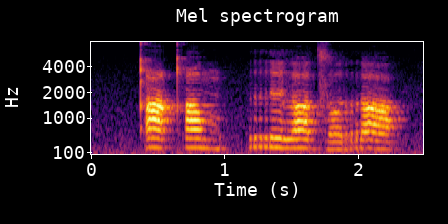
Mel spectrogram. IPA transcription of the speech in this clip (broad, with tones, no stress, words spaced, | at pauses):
qʼɑ˥˩qʰɔ˥˩m | rə˥˩lɒ˥˩d͡zɔ˩ rɒ˥˩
